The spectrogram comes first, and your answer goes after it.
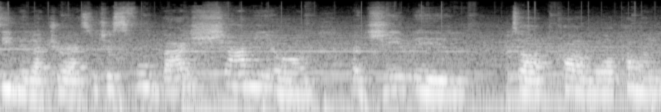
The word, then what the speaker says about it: Chamion: coming across this Z my first name name is spelled c h a m i o n it is pronounced shamon right um we are all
